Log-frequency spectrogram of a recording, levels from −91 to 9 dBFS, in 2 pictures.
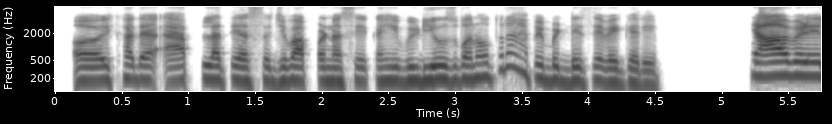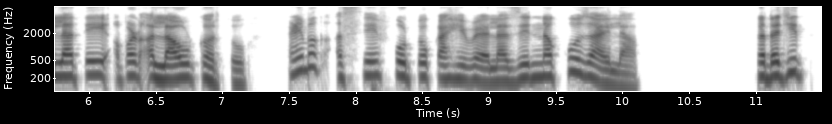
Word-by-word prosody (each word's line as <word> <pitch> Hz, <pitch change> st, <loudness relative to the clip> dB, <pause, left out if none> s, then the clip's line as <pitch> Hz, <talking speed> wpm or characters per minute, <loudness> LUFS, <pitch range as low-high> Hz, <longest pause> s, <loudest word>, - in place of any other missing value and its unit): अ, -, -, -3 dB, 0.2 s
एखाद्या 190 Hz, 0 st, -1 dB
ॲपला 185 Hz, +2 st, 0 dB
ते 190 Hz, -, -1 dB
असतं. 175 Hz, 0 st, -2 dB
जेव्हा 175 Hz, +2 st, +2 dB
आपण 175 Hz, 0 st, -1 dB
असे 170 Hz, +1 st, -3 dB
काही 175 Hz, +1 st, -2 dB
व्हिडिओज 180 Hz, +1 st, +1 dB
बनवतो 205 Hz, +8 st, -2 dB
ना 365 Hz, -, -2 dB
हॅपी 245 Hz, -, -3 dB
बर्थडेचे 175 Hz, 0 st, -2 dB
वगैरे 150 Hz, -2 st, -4 dB, 0.7 s
त्यावेळेला 230 Hz, 0 st, +8 dB
ते 245 Hz, 0 st, -1 dB
आपण 230 Hz, 0 st, -3 dB
अलाऊ 200 Hz, -1 st, +2 dB
करतो 160 Hz, -6 st, -5 dB, 0.3 s
आणि 270 Hz, +4 st, -2 dB
मग 355 Hz, +2 st, -5 dB
असे 225 Hz, +3 st, -6 dB
फोटो 225 Hz, -2 st, -4 dB
काही 195 Hz, -1 st, -3 dB
वेळेला 170 Hz, -2 st, -2 dB
जे 195 Hz, +5 st, -3 dB
नको 220 Hz, +6 st, -2 dB
जायला. 150 Hz, -, -2 dB, 0.9 s
कदाचित 230 Hz, +5 st, +1 dB
190 Hz, 155 wpm, -23 LUFS, 175-225 Hz, 0.9 s, त्यावेळेला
